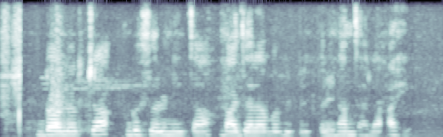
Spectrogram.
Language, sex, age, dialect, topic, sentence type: Marathi, female, 18-24, Standard Marathi, banking, statement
